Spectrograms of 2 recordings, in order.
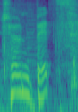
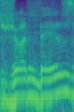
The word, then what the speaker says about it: Baez: In Germany it's Joan Bitz, and in France it's Joan Baez, and in Spain it was originally Baez.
